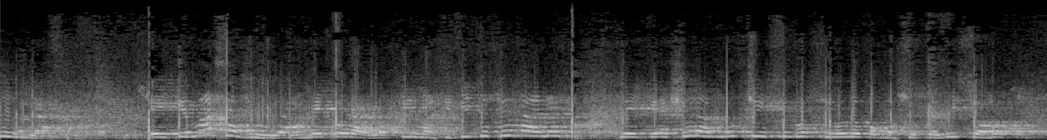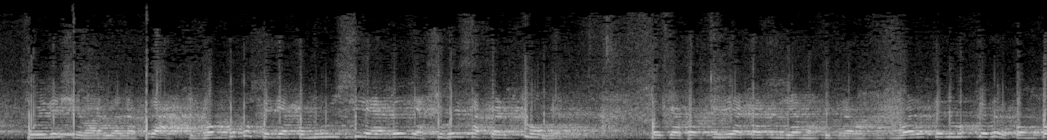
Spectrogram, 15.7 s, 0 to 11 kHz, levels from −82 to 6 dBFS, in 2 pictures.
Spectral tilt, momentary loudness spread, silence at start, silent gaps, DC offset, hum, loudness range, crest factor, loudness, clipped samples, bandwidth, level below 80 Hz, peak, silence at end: -4 dB/octave; 5 LU; 0 s; none; under 0.1%; none; 2 LU; 20 dB; -20 LUFS; under 0.1%; 10.5 kHz; -68 dBFS; 0 dBFS; 0 s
